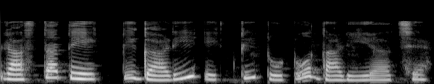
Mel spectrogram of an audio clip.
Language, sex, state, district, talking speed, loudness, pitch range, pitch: Bengali, female, West Bengal, Cooch Behar, 95 wpm, -17 LUFS, 210-295 Hz, 235 Hz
